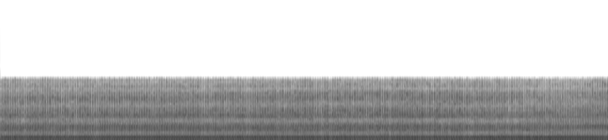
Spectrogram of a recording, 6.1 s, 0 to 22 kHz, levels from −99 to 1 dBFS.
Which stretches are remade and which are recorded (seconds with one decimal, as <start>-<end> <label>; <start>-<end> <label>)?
0.0-1.0 remade; 1.0-1.8 recorded; 1.8-5.5 remade; 5.5-6.1 recorded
